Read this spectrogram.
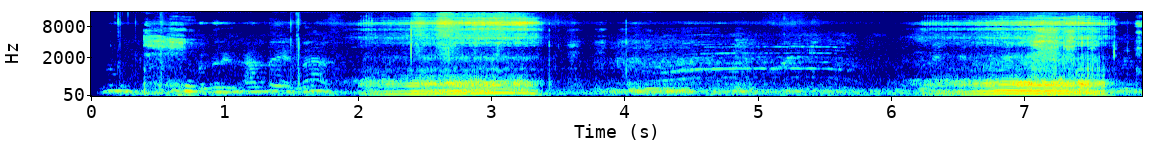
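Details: Person snoring: loud, rattling snores on the breaths in, with quieter breathing between them.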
